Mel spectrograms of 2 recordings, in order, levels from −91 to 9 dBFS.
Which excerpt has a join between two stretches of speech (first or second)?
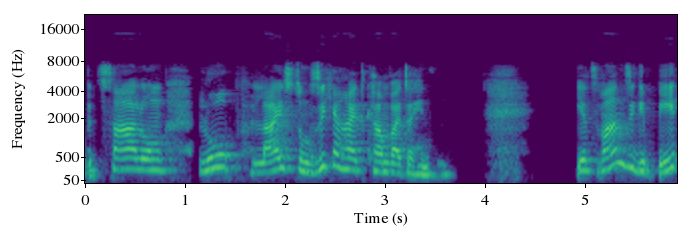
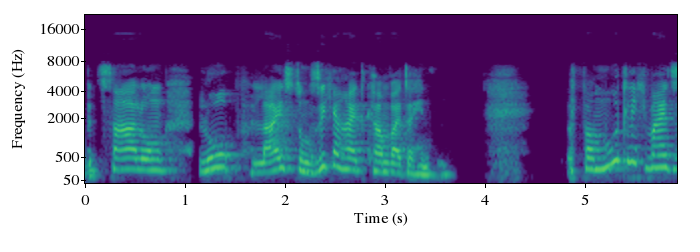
second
